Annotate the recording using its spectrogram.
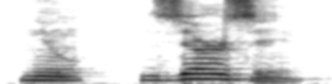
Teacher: You gotta stress on the first syllable of the second word, on zer.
